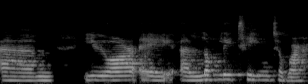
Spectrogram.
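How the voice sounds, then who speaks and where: Delivered in a Northern Irish accent, the speech has a monotone, flat intonation. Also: woman. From Northern Ireland. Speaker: nursing academic. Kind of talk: lecture. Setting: video call. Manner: hesitant, many fillers.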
